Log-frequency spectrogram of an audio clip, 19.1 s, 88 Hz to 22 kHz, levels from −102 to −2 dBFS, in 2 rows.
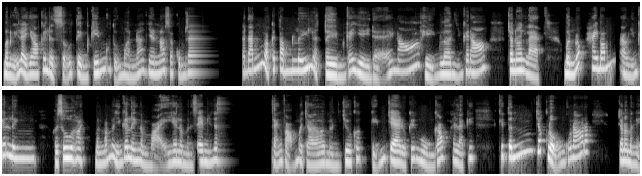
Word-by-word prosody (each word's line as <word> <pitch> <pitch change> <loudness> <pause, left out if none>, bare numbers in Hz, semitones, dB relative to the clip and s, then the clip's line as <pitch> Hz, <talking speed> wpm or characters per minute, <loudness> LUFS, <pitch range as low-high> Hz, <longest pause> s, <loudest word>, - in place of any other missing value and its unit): mình 195 -3 +3
nghĩ 170 +4 -1
là 235 - +3
do 195 0 +1
cái 260 +5 0
lịch 200 - 0
sử 200 - -4
tìm 185 -6 0
kiếm 220 +5 +2
của 265 - -8
tụi 150 - -7
mình 175 -2 -5
á, 205 - -3
cho 220 - 0
nên 205 0 0
nó 235 - -1
sẽ 210 -4 -7
cũng 185 0 -7
sẽ 220 0 -6 0.6
đánh 265 +8 -1
vào 310 - +3
cái 270 - -2
tâm 245 -2 0
lý 245 +3 +4
là 310 -3 +2
tìm 185 -4 +5
cái 245 +3 +1
gì 185 -7 +2
để 155 0 -7
nó 250 +8 -1
hiện 175 +1 -1
lên 200 -1 +3
những 185 +1 -7
cái 235 - -3
đó, 235 +7 0 0.3
cho 250 - +5
nên 250 0 +5
là 180 -5 0 0.4
mình 200 -2 +5
rất - - +2
hay 290 -2 +1
bấm 280 +6 +2
vào 195 - -2
những 185 +4 -4
cái 315 +5 0
link 250 -3 +1 0.3
hồi 190 - 0
xưa 255 +4 +8
thôi, 245 -1 0 0.2
mình 185 -1 -4
bấm 205 - -2
vào 285 - +2
những 195 -1 -1
cái 260 - +4
link 220 -3 +2
tầm 170 -4 -4
bậy, 170 +3 -7
hay 205 - +1
là 195 - -1
mình 170 -2 -7
xem 205 +3 +1
những 200 - -2
cái 230 0 -1 0.8
sản 190 +2 -4
phẩm 200 - -5
mà, 210 -2 -2
trời 170 -2 -3
ơi, 180 +3 -2
mình 165 -3 -6
chưa 205 -1 +3
có 240 - -4 0.2
kiểm 185 +9 -5
tra 210 -5 +5
được 175 - -1
cái 240 - -3
nguồn 190 -9 -2
gốc 235 +9 -1
hay 210 - -1
là 170 - -4
cái 255 0 -5 0.4
cái 275 - -2
tính 295 +8 +6
chất 400 0 +2
lượng 190 +3 +6
của 240 - -2
nó 275 +7 +1
đó. 385 - 0 0.4
Cho 220 - +1
nên 215 - +3
mình 190 - -1
nghĩ 160 - -7
215 Hz, 285 wpm, -20 LUFS, 185-250 Hz, 0.8 s, xưa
